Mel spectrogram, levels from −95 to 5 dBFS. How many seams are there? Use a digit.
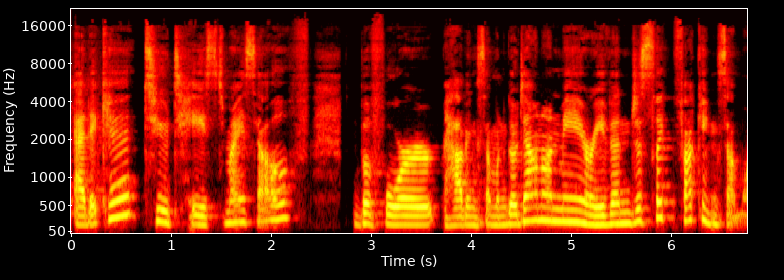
1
